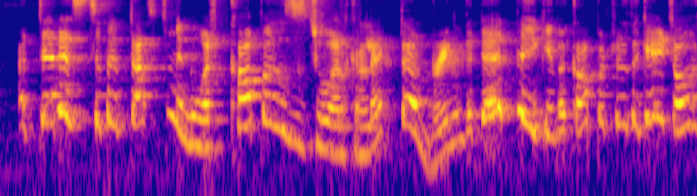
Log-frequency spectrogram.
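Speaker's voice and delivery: very high-pitched put-on character voice. Speaker reads a passage aloud, attempting a put-on high-pitched voice. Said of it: "I should be doing high pitch".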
